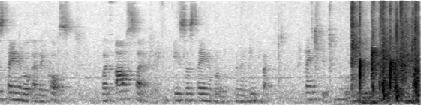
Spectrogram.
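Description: A young woman speaks calmly to an audience.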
